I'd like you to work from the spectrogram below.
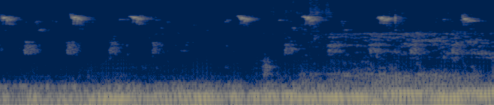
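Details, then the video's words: Nestling Javan mynas, five days old, fed by both parents on grasshoppers and caterpillars; short, high, thin chirps come roughly every half second over a constant low droning hum. "Indukan Burung Jalak meloloh Anaknya"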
